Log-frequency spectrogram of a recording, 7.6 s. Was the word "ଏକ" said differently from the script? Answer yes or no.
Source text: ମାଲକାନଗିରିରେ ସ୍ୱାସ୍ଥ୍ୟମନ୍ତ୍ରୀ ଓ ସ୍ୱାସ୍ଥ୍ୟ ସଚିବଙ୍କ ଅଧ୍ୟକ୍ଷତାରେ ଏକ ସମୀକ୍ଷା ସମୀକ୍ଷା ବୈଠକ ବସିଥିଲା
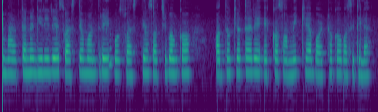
no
